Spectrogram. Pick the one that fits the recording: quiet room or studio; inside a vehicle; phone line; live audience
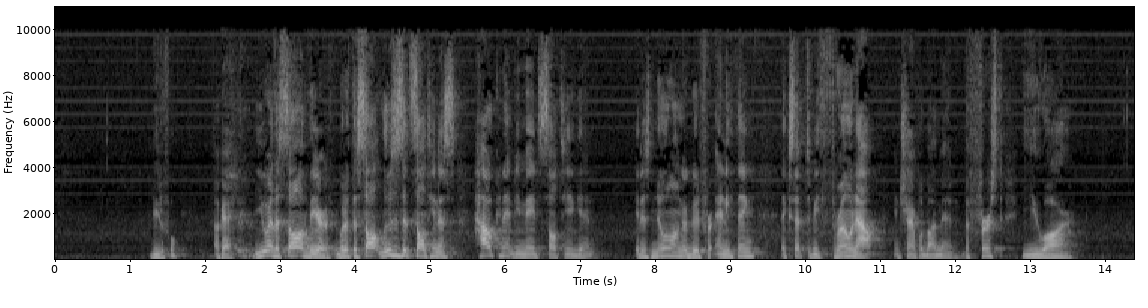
live audience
